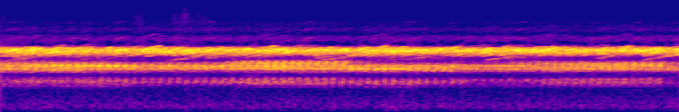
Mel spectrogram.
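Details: A dense, unbroken chorus of many frogs at remote ponds in the Yellow Dog Plains, Upper Michigan: overlapping high pulsing trills from wood frogs, spring peepers, green frogs, gray tree frogs and toads, with no single caller standing out.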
